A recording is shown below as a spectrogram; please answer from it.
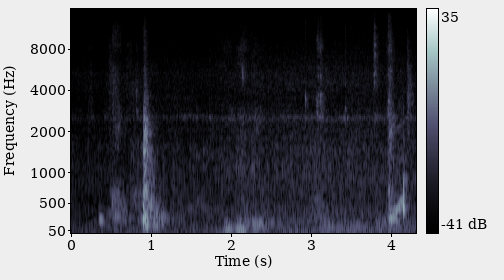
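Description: A motor vehicle's engine runs with a low, steady hum that sets in about halfway through. A short, sharp sound comes about a second in.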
